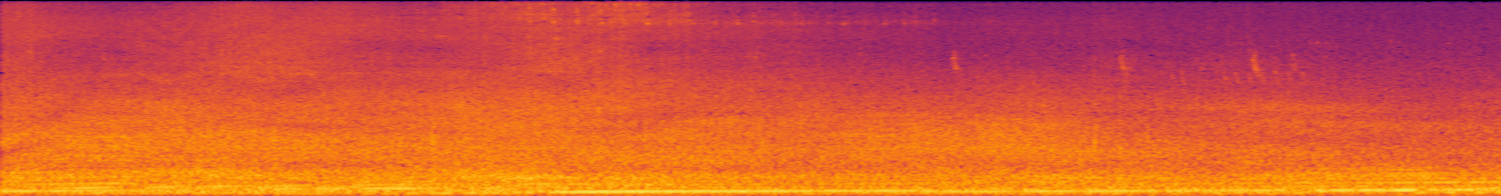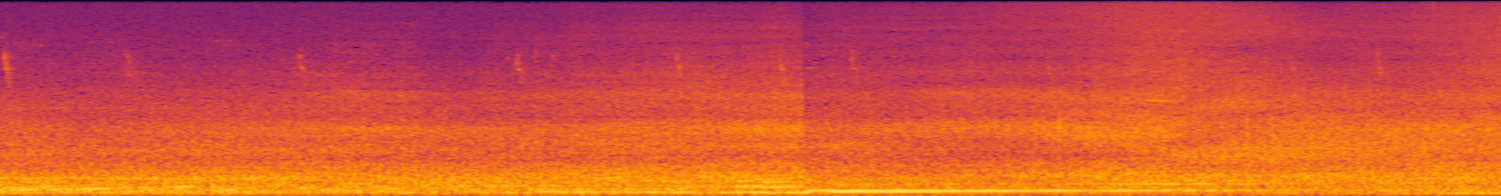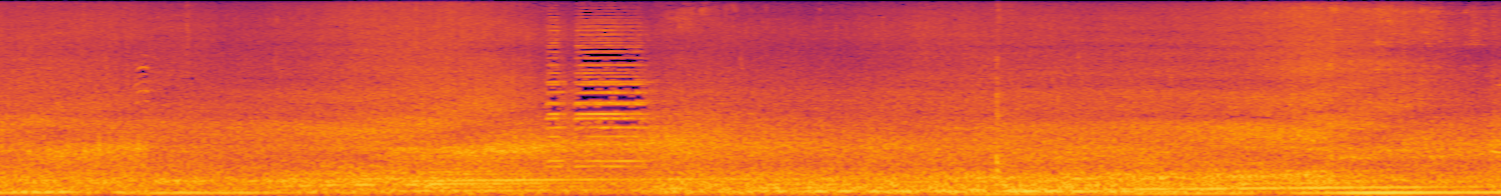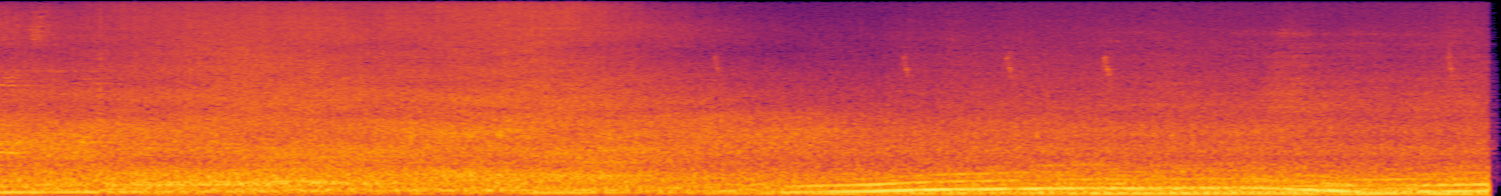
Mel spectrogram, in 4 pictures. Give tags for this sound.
Traffic-ambiance; Field-recording; Medium-Traffic; Light-Traffic

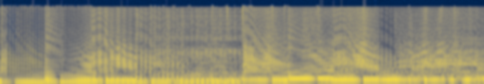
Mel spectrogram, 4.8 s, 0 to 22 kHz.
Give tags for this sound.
rhythmic; ConstructionKit; electro; dance; 120BPM; loop; electronic; bass

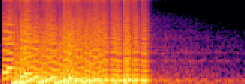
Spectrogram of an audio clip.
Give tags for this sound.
sound; effects; effect; game

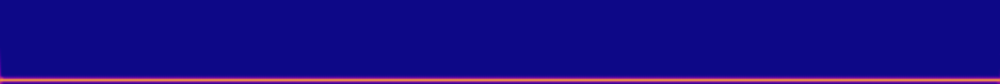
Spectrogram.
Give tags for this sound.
hearing-test; tone; sine-wave

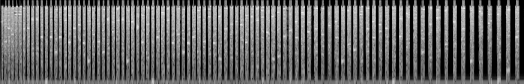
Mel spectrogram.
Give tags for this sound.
comb; metal; grain

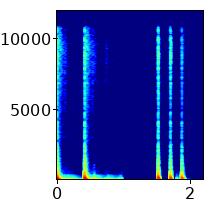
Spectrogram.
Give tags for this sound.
procesed; experimental; glitch

